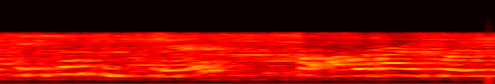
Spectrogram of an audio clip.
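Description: A voice over background music.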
